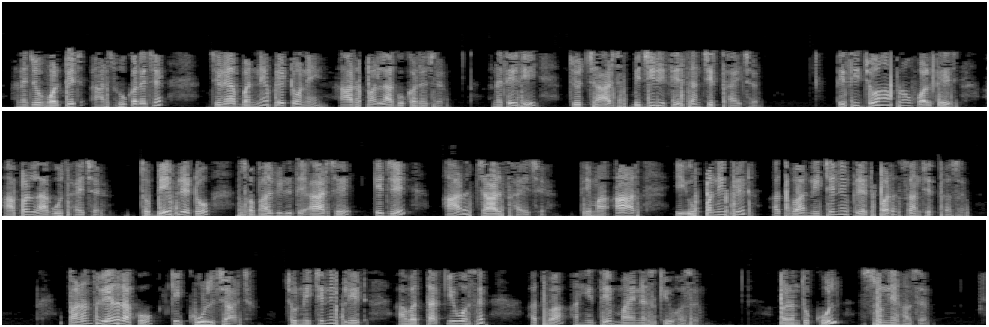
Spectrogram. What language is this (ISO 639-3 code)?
guj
